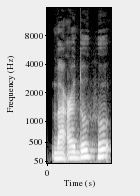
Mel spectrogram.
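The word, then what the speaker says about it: بعده: ഇതിദാൽ അപ് ആദാലിൽ റബ്ബനൽഹംദുമി ശരിക്കും ഹ ഉണ്ട് അവിടെ നമ്മൾ ചൊല്ലുമ്പോൾ ശരിക്ക് ശ്രദ്ധിക്കൂല്ലെങ്കിലും ആര് ചിലപ്പോ എന് ചെയ്തില്ല പറഞ്ഞുതരൂല്ല ബദുഹു എന്നാണ് ശരിക്കും ഉണ്ടാവല അപ്പോ ബദു അങ്ങനെയാണ് നമ്മൾ എന്ത് ചെയ്യേണ്ടത് വക്കഫ് ചെയ്യേണ്ടത് നിർത്തേണ്ടത് ബദു ഒരു ഹിന്റെ ഒരു ഉച്ചാരണം ഉണ്ടായിക്കോട്ടെ അതിനുശേഷം അടുത്ത കർമ്മമാണ് സുജൂദ്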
